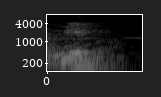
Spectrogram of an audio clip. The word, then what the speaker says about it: amoeba: for simpler organisms like the amoeba or the amiibo you pronounce it so like the amoeba they have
